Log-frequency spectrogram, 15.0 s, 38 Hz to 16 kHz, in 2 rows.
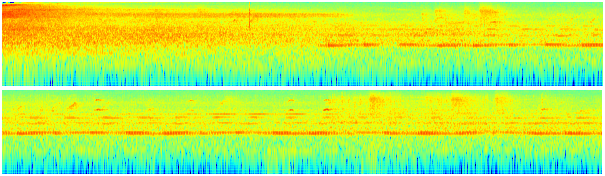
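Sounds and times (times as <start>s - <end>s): vehicle and road noise: 0.0s - 15.0s
level crossing alarm ringing: 4.0s - 15.0s.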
